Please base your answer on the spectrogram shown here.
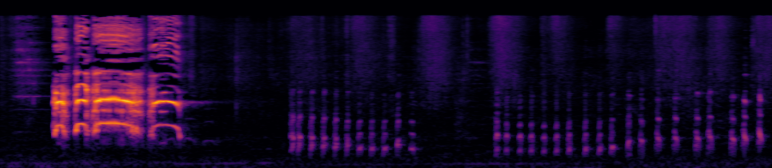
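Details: Rooster crowing: a loud, harsh, multi-part cock-a-doodle-doo of four linked bursts, followed after a pause by two long runs of short, evenly repeated clucks.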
